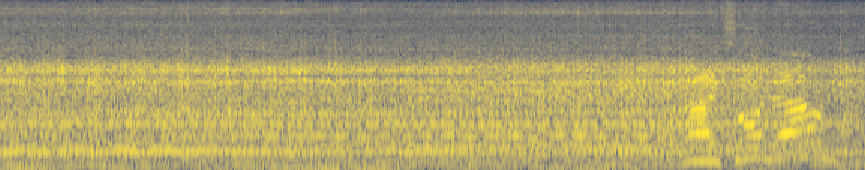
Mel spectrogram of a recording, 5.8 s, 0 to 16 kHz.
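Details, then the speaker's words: 2014 Honda CR-V on a lift, heard under the vehicle: steady drivetrain hum with a harsh scratchy grind like a wheel bearing, from a worn drive shaft center carrier bearing; noise at about 40-60 mph. "Sounds like a wheel bearing, but it has a scratchy noise to it as well. So, carrier bearing. Sounds like a scratchy type noise."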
